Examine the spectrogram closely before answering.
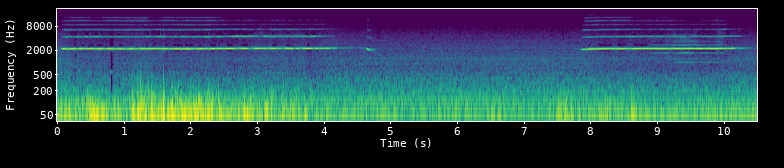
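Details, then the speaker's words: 2012 Nissan Pathfinder braking to a stop: a clear, steady high-pitched squeal rings out twice over low road rumble from the disc brakes, before being treated with Permatex orange silicone brake lube. "so obviously there's an annoying squeal highlighted when you are slowing down to a stop light or doing a drive-through run"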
